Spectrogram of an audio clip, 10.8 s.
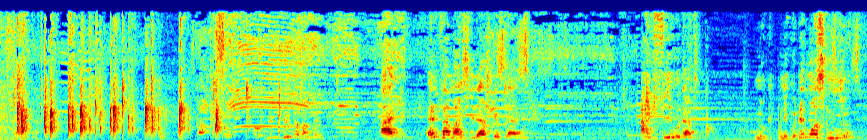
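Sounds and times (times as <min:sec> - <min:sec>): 
audience clapping: 0:00.0 - 0:04.0
speech: 0:04.8 - 0:06.7, 0:08.0 - 0:10.8.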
